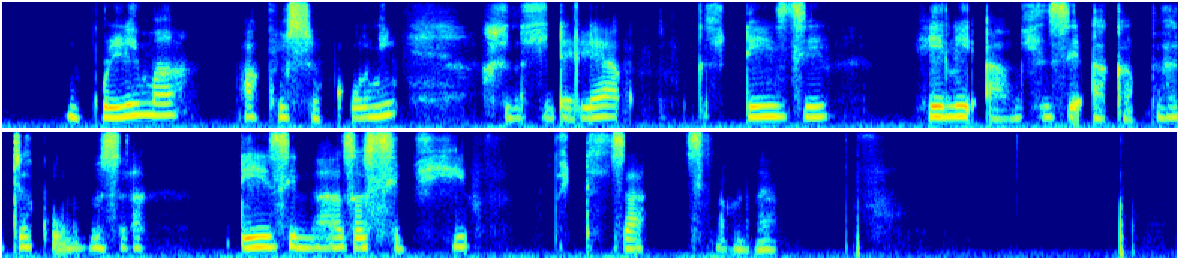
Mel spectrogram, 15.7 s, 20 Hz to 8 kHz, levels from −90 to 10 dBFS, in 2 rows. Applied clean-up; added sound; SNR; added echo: neural diffusion model UNIVERSE++.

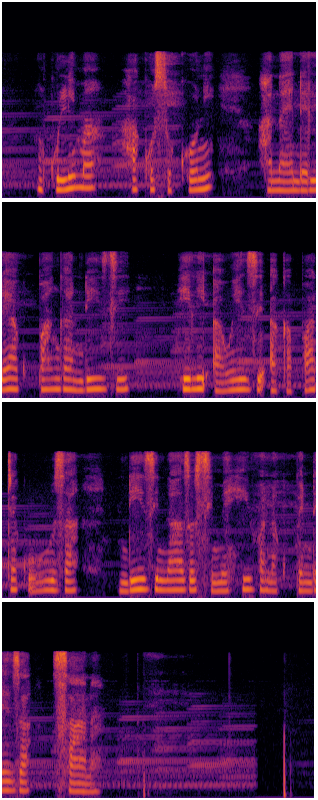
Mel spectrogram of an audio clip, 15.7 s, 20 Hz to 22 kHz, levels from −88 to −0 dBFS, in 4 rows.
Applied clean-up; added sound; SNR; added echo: none; Keyboard (musical); 20 dB; none.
